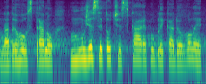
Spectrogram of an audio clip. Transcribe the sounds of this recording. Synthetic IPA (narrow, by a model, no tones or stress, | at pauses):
nadɾuɦo̞wst̪ɾanumuːʒɛsɪt̪o̞t͡ʃɛskaːɾɛpublɪkado̞vo̞lɪt̪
